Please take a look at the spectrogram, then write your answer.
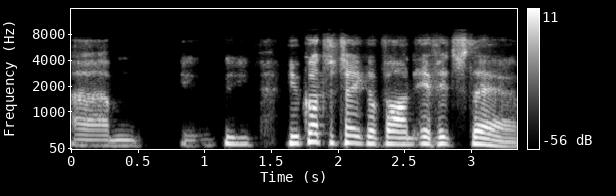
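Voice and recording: A man talks at a fairly slow pace. His pitch sits fairly high. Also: ordinary pitch variation.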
